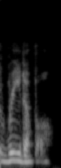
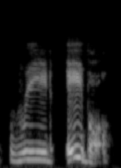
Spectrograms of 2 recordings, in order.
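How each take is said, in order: First: The ending has a reduced schwa vowel. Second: The ending has a full vowel, like the word able. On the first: The speaker calls it right. "but correctly as readable" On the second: The speaker calls it wrong. "read the word not as read able"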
